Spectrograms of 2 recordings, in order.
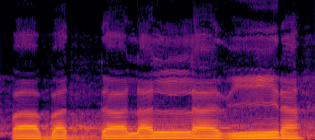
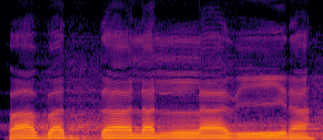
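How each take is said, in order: Both takes have the same delivery.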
